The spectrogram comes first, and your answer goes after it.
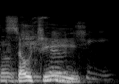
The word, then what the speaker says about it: Sochi: Sochi.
